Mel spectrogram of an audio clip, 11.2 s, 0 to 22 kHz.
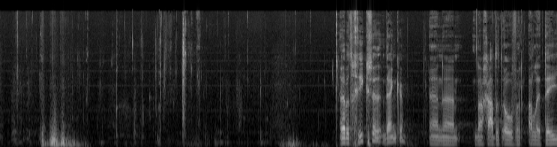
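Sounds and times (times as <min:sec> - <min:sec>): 
person sipping water: 0:00.2 - 0:06.8
wet mouth clicks and smacks: 0:00.3 - 0:06.8
speech: 0:06.8 - 0:11.1.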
